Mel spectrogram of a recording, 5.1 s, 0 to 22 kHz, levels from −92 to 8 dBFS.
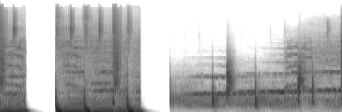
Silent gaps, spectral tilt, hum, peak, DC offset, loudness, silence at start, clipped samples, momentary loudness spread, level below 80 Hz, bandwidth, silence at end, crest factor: none; -4.5 dB/octave; none; -2 dBFS; under 0.1%; -18 LUFS; 0 s; under 0.1%; 14 LU; -20 dBFS; 17.5 kHz; 0 s; 14 dB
